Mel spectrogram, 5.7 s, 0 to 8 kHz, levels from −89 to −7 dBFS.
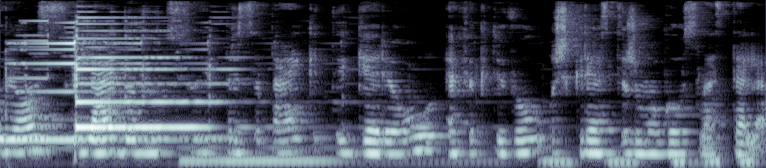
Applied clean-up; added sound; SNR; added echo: classical method log-MMSE.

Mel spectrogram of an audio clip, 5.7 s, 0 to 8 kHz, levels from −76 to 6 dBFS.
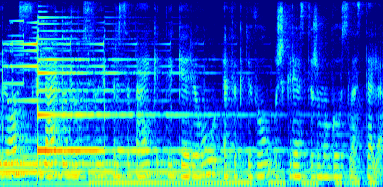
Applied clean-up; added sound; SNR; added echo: none; Guitar; -3 dB; none.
